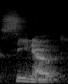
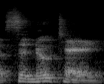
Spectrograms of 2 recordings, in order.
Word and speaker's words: cenote: This is Desert Cenote, or no, it's a Cenote.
